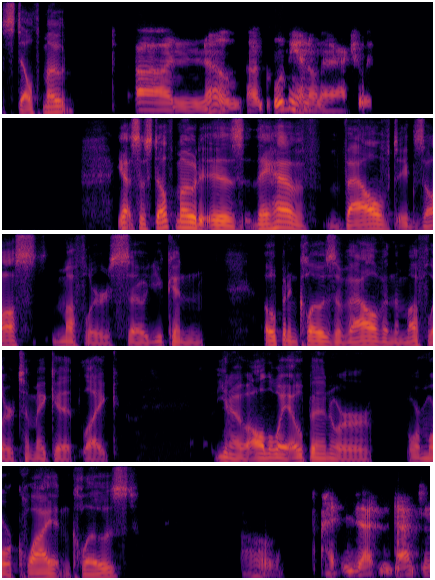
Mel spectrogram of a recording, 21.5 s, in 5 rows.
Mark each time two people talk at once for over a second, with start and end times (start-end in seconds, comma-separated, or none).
none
